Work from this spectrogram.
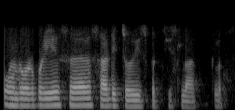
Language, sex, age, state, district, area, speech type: Hindi, male, 18-30, Rajasthan, Nagaur, rural, conversation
